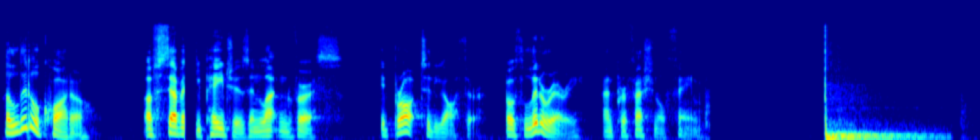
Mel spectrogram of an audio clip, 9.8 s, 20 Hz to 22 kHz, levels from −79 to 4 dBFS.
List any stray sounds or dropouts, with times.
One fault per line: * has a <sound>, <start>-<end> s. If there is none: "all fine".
* has a dropout, 1.9-2.0 s
* has a thud, 8.2-9.5 s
